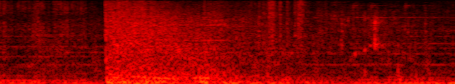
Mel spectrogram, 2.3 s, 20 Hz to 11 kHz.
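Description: A gunshot burst in Resident Evil 4 erupts suddenly after a quiet start, followed by a noisy, rumbling decay with faint scattered crackle.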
